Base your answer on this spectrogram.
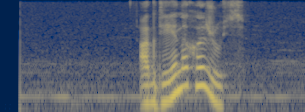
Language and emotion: Russian, neutral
